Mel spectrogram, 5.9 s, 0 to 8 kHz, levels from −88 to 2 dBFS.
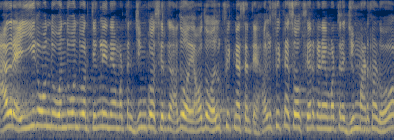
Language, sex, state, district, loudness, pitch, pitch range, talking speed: Kannada, male, Karnataka, Chamarajanagar, -17 LUFS, 265 Hz, 250-280 Hz, 255 wpm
